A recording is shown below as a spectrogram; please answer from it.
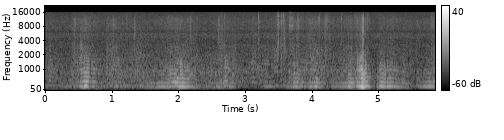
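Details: Low, throbbing buzz of honey bees within their hive, many wings humming together while single bees rise and fade in bursts, one loud close pass near the end.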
